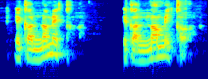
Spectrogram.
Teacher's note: Economical, economical, and the stress is on the third syllable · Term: stress shift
